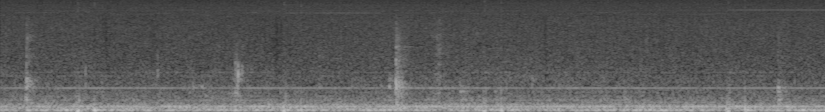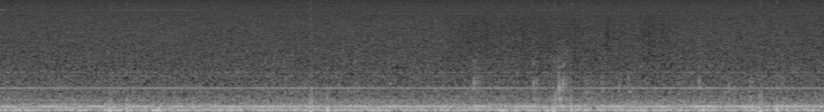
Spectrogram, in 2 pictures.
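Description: Steady low hum and hiss with a thin steady tone above it, and a few light clicks of a screwdriver working the screws that fix a metal cord connection box to a motor bracket, the loudest about four seconds in.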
